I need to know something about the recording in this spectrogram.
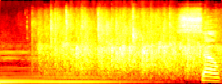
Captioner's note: audience claps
